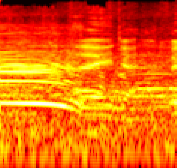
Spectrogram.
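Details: Friesian or crossbred bull calf at the Raniganj cattle market in Dinajpur: one loud, steady, nasal moo that slides down at the end, with crowd chatter and market noise behind.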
